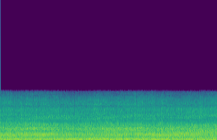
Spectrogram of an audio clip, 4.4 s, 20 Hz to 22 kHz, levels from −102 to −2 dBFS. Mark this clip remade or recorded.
recorded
